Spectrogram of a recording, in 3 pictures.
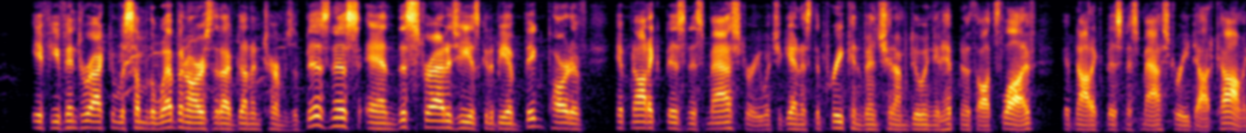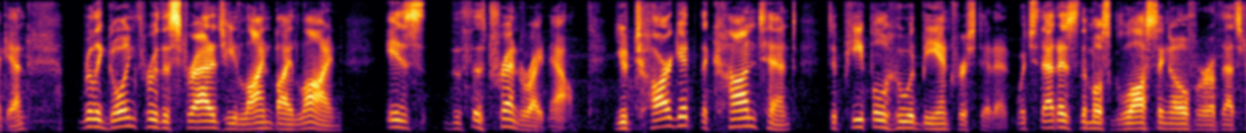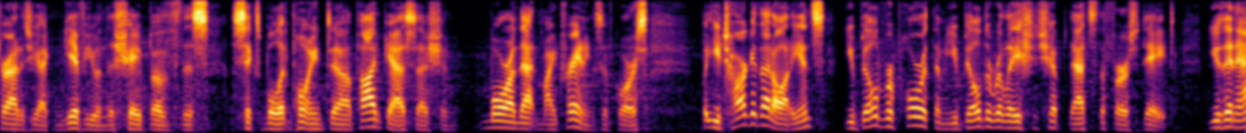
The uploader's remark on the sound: Recorded by the pool of the Hyatt Hotel in San Diego, California. Digital Marketer Traffic & Conversion Summit 2016 Event in San Diego, California.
